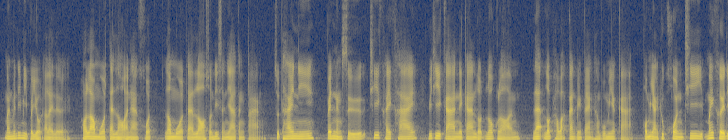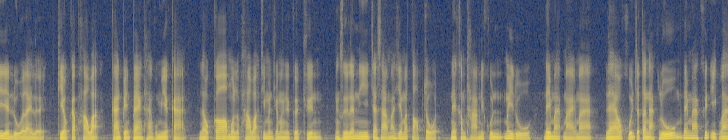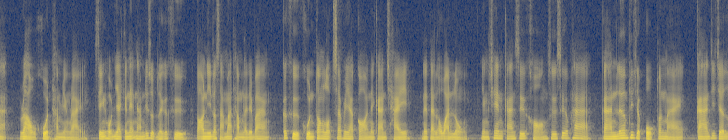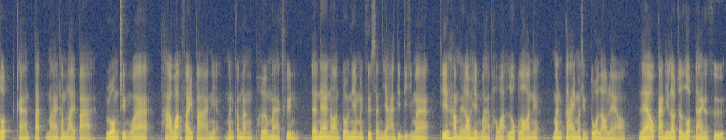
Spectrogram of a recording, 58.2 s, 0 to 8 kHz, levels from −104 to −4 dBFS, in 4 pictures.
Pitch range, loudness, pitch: 95-115 Hz, -19 LUFS, 105 Hz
